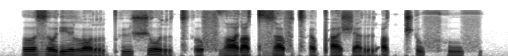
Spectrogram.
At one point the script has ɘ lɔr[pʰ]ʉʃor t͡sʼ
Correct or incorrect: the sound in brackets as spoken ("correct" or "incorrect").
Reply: incorrect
